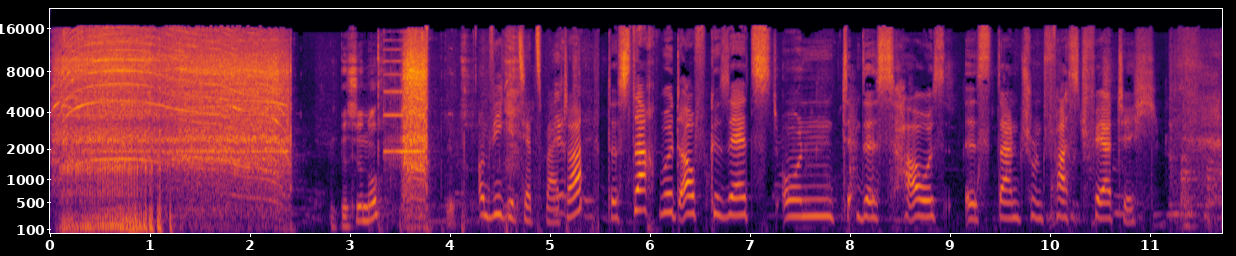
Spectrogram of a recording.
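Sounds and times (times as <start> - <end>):
power drill drilling and driving screws into wooden boards: 0.0 - 2.5, 3.4 - 3.9
speech: 2.9 - 11.7.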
